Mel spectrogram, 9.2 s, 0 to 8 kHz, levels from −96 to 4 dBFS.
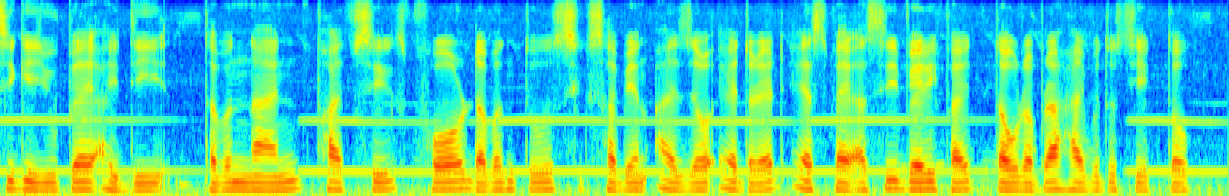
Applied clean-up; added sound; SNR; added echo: none; Wind instrument, woodwind instrument; 17 dB; none.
